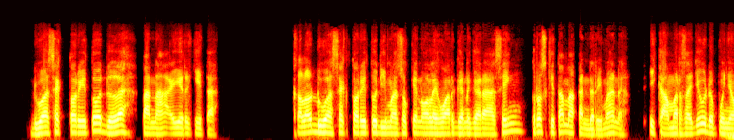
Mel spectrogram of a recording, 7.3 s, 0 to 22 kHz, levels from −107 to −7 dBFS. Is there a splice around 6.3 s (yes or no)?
yes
